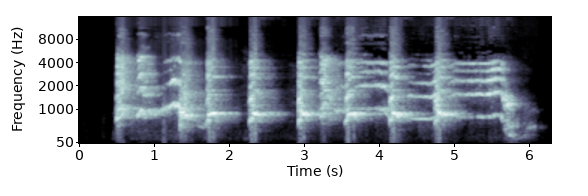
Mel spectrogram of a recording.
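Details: Blenheim Cavalier King Charles Spaniel puppies, a litter of five born on New Year's to Paris and Spike, in an indoor puppy pen at home. They give a run of loud, clear howling whines, some bending upward, then a final one sliding down.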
